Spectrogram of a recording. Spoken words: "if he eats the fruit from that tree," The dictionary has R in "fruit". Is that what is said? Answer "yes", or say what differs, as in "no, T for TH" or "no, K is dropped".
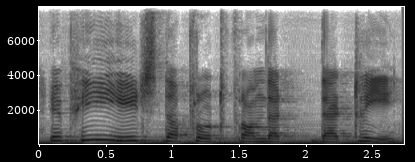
yes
